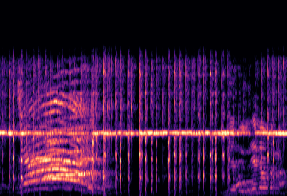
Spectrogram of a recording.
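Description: Voices shouting in a small, echoing stairwell, with a rapid clatter of sharp clicks in the middle. A thin, steady high-pitched tone runs under it all.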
